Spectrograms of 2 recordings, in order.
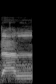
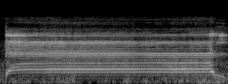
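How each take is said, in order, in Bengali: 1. স্বরধ্বনিটি ছোট, টেনে বলা হয়নি। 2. স্বরধ্বনিটি কয়েক মাত্রা ধরে টেনে বলা হয়েছে। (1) "অনেকে আবার না বুঝে বলে দাল" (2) "তিন আলিফ টান দিয়ে বলেন দাল"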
